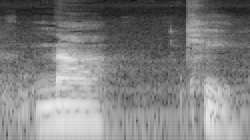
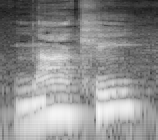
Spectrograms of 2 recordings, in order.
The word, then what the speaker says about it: Naki: right it's not key it's not key it's very simple n key two syllables easy so lady though you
